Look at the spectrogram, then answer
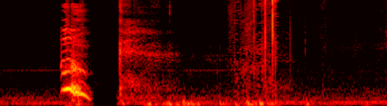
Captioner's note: sigh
